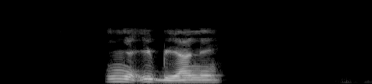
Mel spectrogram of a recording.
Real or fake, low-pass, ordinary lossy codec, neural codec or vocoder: real; 5.4 kHz; Opus, 64 kbps; none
